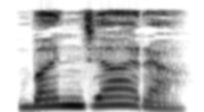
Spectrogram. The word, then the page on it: ಬಂಜರು: banjaru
